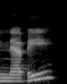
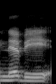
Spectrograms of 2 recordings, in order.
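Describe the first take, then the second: First: It is said the Pittsburgh way. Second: It is said the local northern panhandle way. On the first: This is how people from the nearby city say it. "Pittsburghers say nebby" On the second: This is how the speaker's own region says it. "we say nibby"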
